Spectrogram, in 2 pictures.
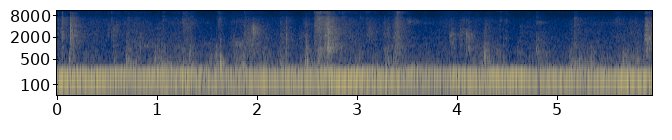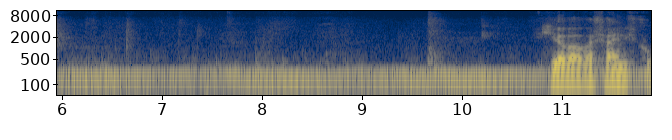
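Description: Footsteps crunch over broken debris and glass.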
